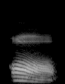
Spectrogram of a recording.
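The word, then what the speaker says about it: ق: Qaf. It's a heavy letter. So it is qaf. Pronouncing F at the end.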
